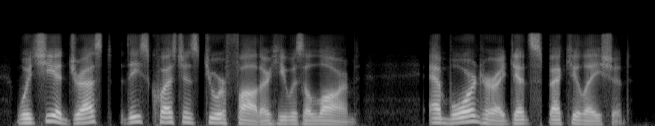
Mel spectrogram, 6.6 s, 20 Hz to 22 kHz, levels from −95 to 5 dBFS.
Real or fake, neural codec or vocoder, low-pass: fake; codec, 16 kHz, 0.3 kbps, FocalCodec; 7.2 kHz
